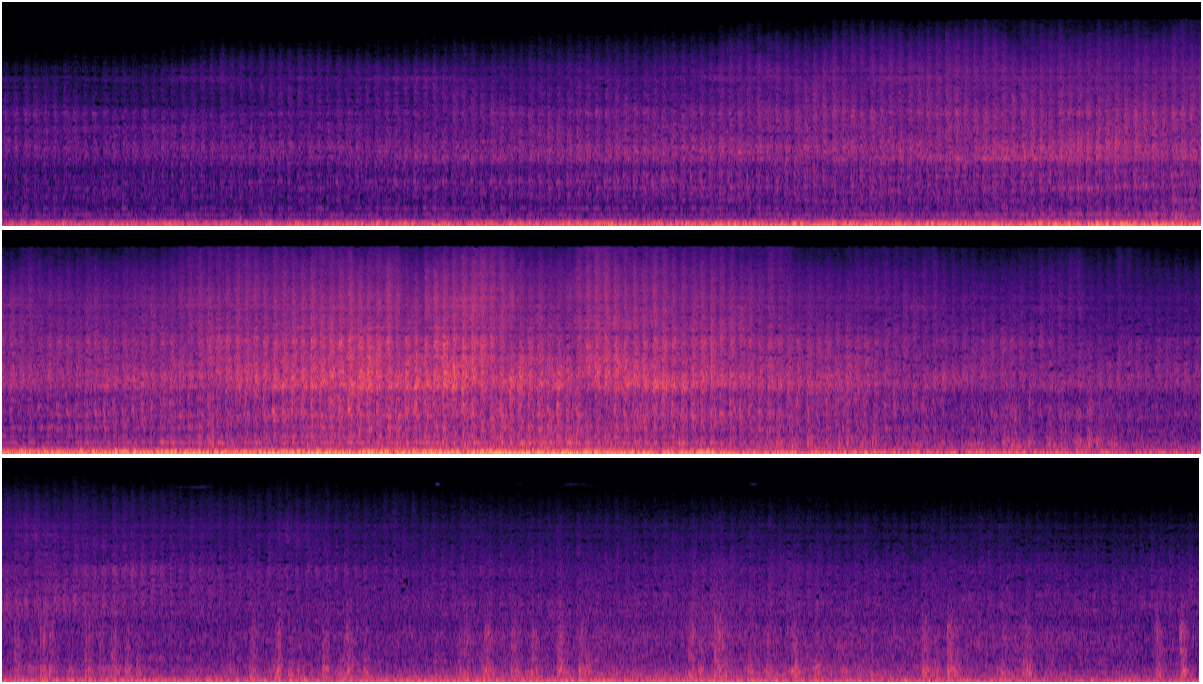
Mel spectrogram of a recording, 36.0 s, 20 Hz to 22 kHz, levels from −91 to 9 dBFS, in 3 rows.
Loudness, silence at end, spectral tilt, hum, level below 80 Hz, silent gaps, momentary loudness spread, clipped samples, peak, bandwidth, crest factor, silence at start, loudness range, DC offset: -26 LUFS; 0 s; -3.5 dB/octave; none; -22 dBFS; none; 17 LU; under 0.1%; -2 dBFS; 15.5 kHz; 20 dB; 0 s; 16 LU; under 0.1%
